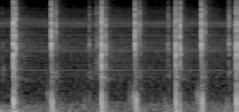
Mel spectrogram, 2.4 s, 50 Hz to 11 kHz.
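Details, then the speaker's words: Yanmar 1GM marine diesel fuel lift pump being hand-primed through a long fuel hose, with the banjo bolt opened. Sharp clicks at an uneven pace, about three a second, as the diaphragm is heard on each stroke. Normal priming. "and you can actually hear the diaphragm in this case because I have such a long length of of fuel hose because I want to keep that as long as I can for use on the boat"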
